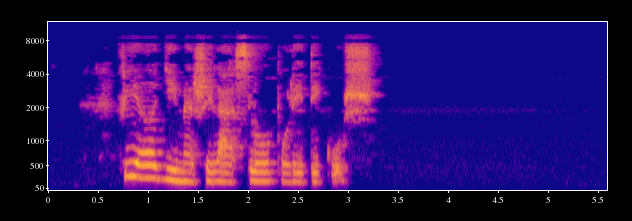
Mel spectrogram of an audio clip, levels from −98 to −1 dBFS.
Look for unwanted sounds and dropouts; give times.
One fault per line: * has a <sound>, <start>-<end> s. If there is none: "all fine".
all fine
